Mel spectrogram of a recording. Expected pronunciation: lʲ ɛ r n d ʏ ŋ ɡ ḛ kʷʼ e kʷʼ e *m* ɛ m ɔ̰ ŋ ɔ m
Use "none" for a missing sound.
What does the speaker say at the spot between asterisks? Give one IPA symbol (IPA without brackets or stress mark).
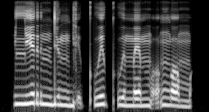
m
